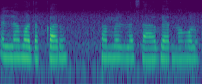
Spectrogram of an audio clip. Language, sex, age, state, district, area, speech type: Malayalam, female, 18-30, Kerala, Kozhikode, rural, spontaneous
